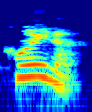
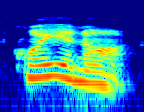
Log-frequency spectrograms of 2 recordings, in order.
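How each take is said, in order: First: The word is shortened, its ending dropped. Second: The word is said in full, all syllables. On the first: "or you can be lazy and say koina" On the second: "It's easy to say"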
